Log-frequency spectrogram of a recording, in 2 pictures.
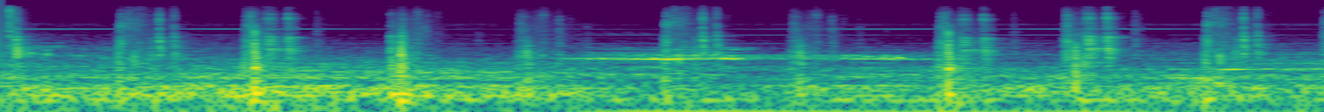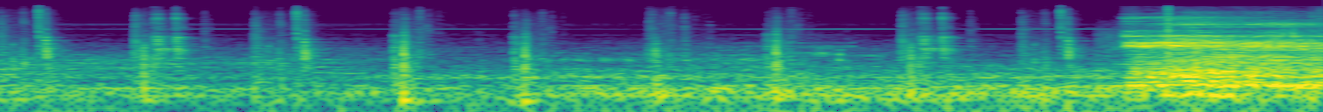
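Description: Slow, even footsteps tread on a hard floor.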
